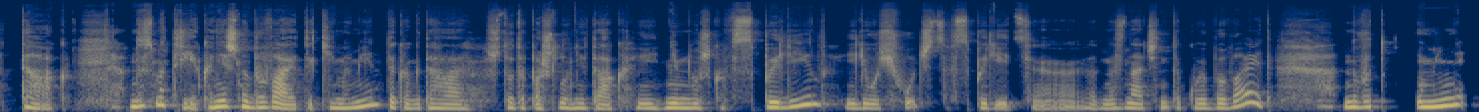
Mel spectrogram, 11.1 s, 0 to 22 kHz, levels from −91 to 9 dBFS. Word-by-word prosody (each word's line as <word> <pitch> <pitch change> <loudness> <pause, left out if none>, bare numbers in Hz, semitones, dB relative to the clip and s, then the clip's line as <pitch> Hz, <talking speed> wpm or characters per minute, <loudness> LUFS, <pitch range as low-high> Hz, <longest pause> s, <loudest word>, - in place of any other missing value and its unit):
Так, - - -1 0.4
ну 205 - +6
смотри, 265 +3 +1
конечно, 205 +2 +6
бывают 180 -7 +2
такие 165 - -4
моменты, 195 - +2
когда 150 -3 -3
что-то 170 -2 -4
пошло 155 +4 -2
не 155 +1 -1
так 140 -3 -4
и 155 -1 -1
немножко 160 0 0
вспылил 205 - +3 0.2
или 155 0 -2
очень 150 -1 -2
хочется - - -4
вспылить, - - -4
э, - - -7 0.4
однозначно 150 +1 -3
такое 155 0 -5
бывает. 200 - 0 0.5
Но 190 0 +4
вот 200 +1 -3 0.2
у 190 - +5
меня 225 +8 +8
165 Hz, 145 wpm, -22 LUFS, 155-200 Hz, 0.5 s, меня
